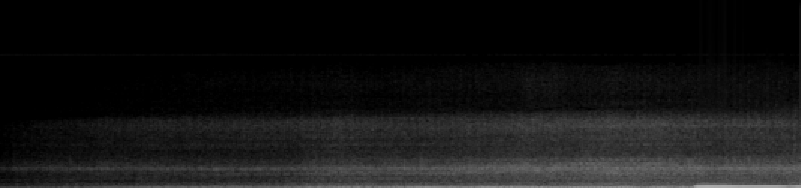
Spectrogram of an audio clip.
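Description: Car engine and road noise fading in and growing steadily louder. About four and a half seconds in, a loud held tone joins and shifts pitch in steps.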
